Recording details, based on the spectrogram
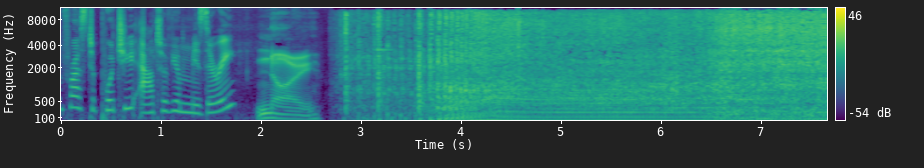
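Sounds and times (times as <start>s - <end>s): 
speech: 0.0s - 2.9s
lawn mower engine running: 2.8s - 7.6s.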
